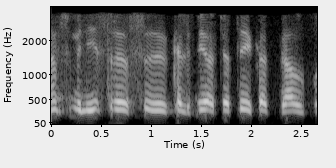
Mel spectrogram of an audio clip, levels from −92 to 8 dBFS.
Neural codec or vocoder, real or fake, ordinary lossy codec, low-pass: none; real; MP3, 24 kbps; 3.6 kHz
